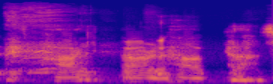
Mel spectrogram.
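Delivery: laughing Boston accent, dropped r's. Shown as a demonstration. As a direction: show the real Boston accent. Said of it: "that's not Boston".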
